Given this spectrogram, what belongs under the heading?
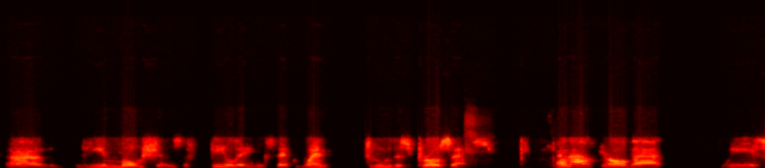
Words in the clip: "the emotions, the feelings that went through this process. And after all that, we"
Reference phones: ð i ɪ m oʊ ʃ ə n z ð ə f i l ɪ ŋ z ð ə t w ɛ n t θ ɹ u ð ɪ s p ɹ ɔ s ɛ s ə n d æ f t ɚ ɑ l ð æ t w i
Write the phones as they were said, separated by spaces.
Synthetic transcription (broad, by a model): ð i ɪ m oʊ ʃ ə n z ð ə f i l ɪ ŋ z ð ə t w ɛ n t θ ɹ u ð ɪ s p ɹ ɔ s ɛ s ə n æ f t ɚ ɑ l ð æ t w i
